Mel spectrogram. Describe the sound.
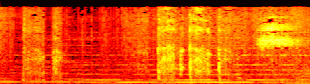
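A man sitting and coughing repeatedly: several harsh, rasping bursts in uneven clusters over a steady low hum.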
